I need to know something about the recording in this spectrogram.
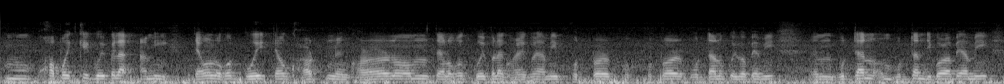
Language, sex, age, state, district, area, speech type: Assamese, male, 30-45, Assam, Jorhat, urban, spontaneous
